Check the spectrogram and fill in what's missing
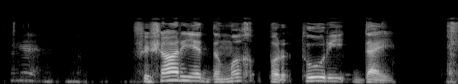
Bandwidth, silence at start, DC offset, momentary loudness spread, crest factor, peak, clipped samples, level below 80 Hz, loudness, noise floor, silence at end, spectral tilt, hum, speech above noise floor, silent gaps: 9.6 kHz; 0.1 s; under 0.1%; 23 LU; 22 dB; 0 dBFS; under 0.1%; -60 dBFS; -19 LUFS; -45 dBFS; 0 s; -3.5 dB/octave; none; 25 dB; 1.11-1.15 s, 2.64-2.69 s, 4.08-4.33 s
